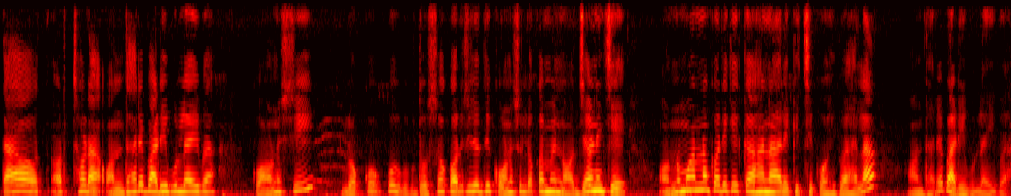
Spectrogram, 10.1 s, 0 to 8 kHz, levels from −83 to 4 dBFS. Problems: none marked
